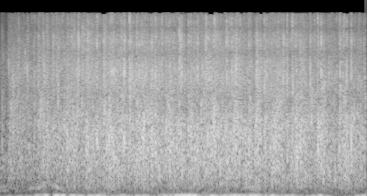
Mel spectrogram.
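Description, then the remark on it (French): The audience of the Grand Cabaret applauds itself steadily, a dense wash of many hands clapping at an even, sustained loudness for several seconds without any voices. “Applaudissez-vous, cher public, vous êtes formidables.”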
